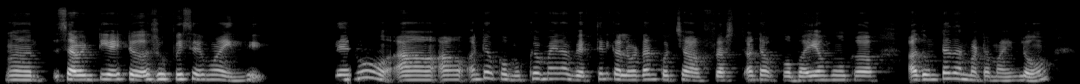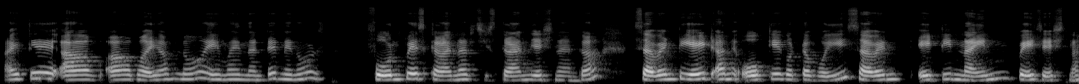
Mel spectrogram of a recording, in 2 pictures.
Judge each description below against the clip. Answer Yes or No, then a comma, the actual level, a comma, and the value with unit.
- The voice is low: No, high, 220 Hz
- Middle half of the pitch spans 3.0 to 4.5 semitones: No, narrow, 2.6 semitones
